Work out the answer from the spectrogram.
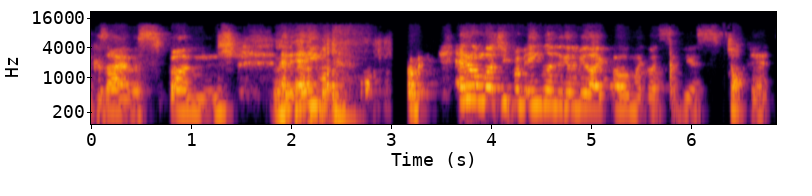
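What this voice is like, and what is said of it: British English accent. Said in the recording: “her cool accent, not our dorky one ... I'm going to pick up a British accent”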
